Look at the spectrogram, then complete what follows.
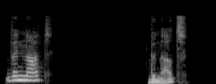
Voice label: pronunciation Beñat, Niederländisch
